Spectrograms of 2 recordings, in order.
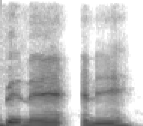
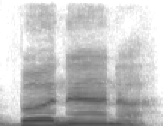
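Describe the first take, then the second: First: An unstressed vowel sounds like 'ih'. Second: An unstressed vowel sounds like 'uh'. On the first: The speaker calls it wrong. "you cannot say banana. It's not an I" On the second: The speaker calls it right. "It is an uh, right?"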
